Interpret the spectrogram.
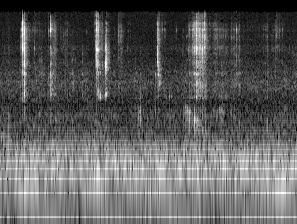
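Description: Faint close-up bites and chewing of sugar-coated shakoy (twisted fried dough), with a handful of short, crisp crunches at irregular intervals.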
